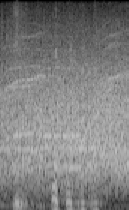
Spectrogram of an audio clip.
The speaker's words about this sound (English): Applause.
